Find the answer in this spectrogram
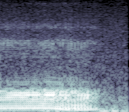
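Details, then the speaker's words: Exhausted pet dog, wide awake after a walk of over an hour: a single low, buzzing snore-like breath fading over about a second. "Bella is just so exhausted. Can you hear her? Bella, who snores wide awake?"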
